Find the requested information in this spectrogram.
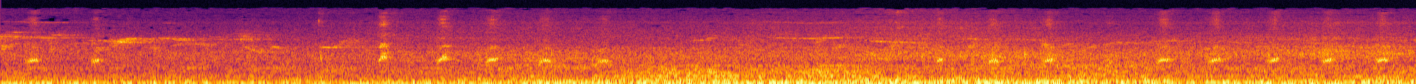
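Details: Rapid chipping from an Indochinese ground squirrel at its nest, about three and a half short notes per second, uneven in spacing. Faint higher chirps and a constant low outdoor hum underneath.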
